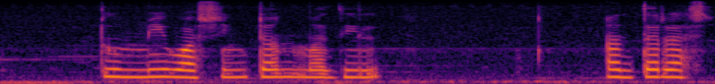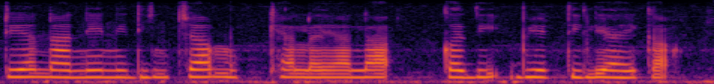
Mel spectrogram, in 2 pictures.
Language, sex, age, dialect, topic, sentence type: Marathi, female, 18-24, Varhadi, banking, statement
